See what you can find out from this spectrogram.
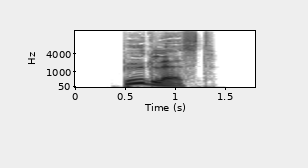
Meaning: second-person singular subjunctive I of bügeln
- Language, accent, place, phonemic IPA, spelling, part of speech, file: German, Germany, Berlin, /ˈbyːɡləst/, büglest, verb, De-büglest.ogg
